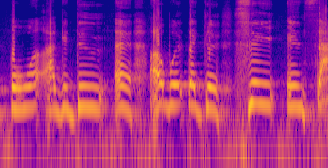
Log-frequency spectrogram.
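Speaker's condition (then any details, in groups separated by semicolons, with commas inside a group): Cerebral palsy; speech impairment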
